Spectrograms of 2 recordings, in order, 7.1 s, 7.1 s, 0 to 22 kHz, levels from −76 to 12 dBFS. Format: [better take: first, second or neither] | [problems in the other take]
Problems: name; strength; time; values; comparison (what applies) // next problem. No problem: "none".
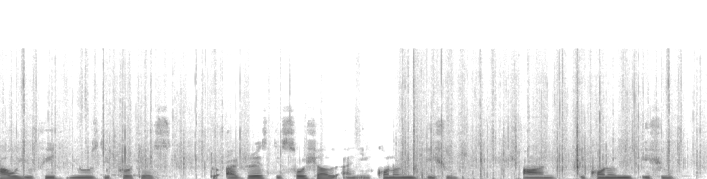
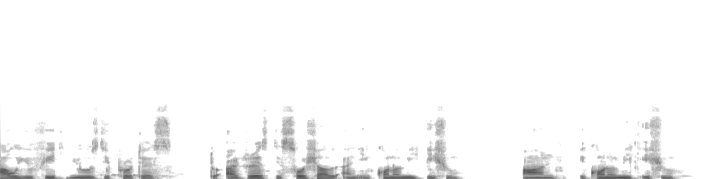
second | background sound (Crumpling, crinkling); 13 dB below the speech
